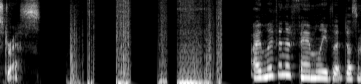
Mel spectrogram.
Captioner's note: glitching sounds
